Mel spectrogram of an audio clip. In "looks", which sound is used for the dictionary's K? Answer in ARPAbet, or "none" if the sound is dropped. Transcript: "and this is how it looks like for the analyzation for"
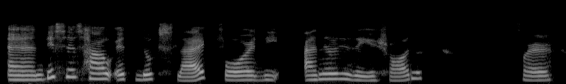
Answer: K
